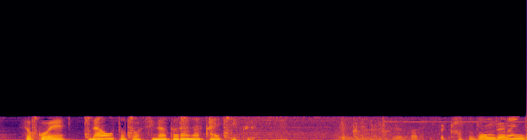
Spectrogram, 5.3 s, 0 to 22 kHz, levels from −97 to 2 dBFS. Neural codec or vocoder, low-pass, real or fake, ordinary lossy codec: none; 3.6 kHz; real; none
